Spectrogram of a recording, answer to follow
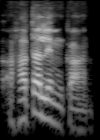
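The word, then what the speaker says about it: حتى الإمكان: ठीक है, अब दूसरा एग्जाम्पल यहाँ पे दे रखा है, हत्ती अल इम्कान। तो इट इज हतल इम्कान, यहाँ पे भी छोटी ये जो है साइलेंट हो जाता है।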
